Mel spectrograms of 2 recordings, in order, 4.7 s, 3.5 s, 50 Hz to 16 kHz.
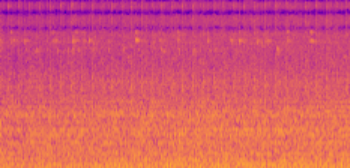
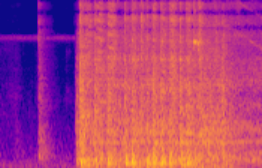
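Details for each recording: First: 1967 VW Karmann Ghia, first idle after sitting since 1975: uneven, loose idle chuffing at about 220 beats a minute over a hissy background; owner says timing needs adjusting, likely points, belt, fuel pump issues, leak present. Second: 1967 VW Karmann Ghia, sitting unregistered since 1975, with a newly fitted starter: a brief click, then the engine catches at once and settles into a steady, busy air-cooled idle; it cranks and starts cleanly.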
